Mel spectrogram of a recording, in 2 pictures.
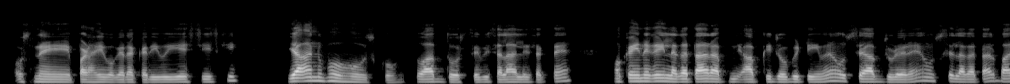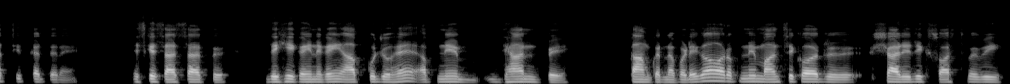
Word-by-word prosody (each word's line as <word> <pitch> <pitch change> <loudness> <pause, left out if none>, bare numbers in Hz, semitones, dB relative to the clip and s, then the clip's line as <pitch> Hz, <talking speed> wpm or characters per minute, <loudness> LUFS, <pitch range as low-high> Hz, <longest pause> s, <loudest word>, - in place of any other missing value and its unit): उसने 120 -1 -1
पढ़ाई 115 0 +1
वगैरह 110 0 -1
करी 115 +1 -1
हुई 115 0 -1
है 120 - +2
इस 120 - -19
चीज़ 120 0 -6
की 185 -1 -6 0.5
या 150 0 +9
अनुभव 165 -3 0
हो 120 -2 -2
उसको, 105 -1 -11 0.2
तो - - -2
आप 120 0 +4
दोस्त 110 -1 -1
से 110 - -2
भी 115 - -5
सलाह 115 0 +1
ले 115 0 -3
सकते 110 +6 -7
हैं। 165 +4 -6 0.4
और 135 - -3
कहीं 145 -1 +5
न 145 0 +3
कहीं 150 +1 +4
लगातार 130 0 +5
अपनी 125 0 0
आपकी 120 +2 -5
जो 120 -1 -1
भी 125 0 -1
टीम 120 0 -4
है, 160 +3 -2
उससे 145 -3 -2
आप 125 -1 +3
जुड़े 115 0 +1
रहें, 125 +7 -5
उससे 160 -3 -6
लगातार 120 +4 -1
बातचीत 135 -2 -4
करते 120 -2 -4
रहें। 100 -2 -16 0.6
इसके 120 +2 +1
साथ-साथ 115 -1 +3 0.7
देखिए, 125 +2 +3
कहीं 120 -1 +2
न 120 0 -1
कहीं 125 +2 +2
आपको 115 +2 +1
जो 120 -1 0
है 140 +5 0
अपने 125 +3 -1
ब 105 -3 -11 0.2
ध्यान 125 0 +1
पे 100 -2 -1 0.7
काम 115 -1 +4
करना 110 0 -2
पड़ेगा 115 +9 +2
और 155 -2 +5
अपने 135 -1 -1
मानसिक 120 +1 0
और 125 -1 +5 0.5
शारीरिक 120 -1 +3
स्वास्थ्य 115 0 -2
पे 120 -1 -2
भी 115 0 -1
120 Hz, 195 wpm, -22 LUFS, 115-130 Hz, 0.7 s, या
